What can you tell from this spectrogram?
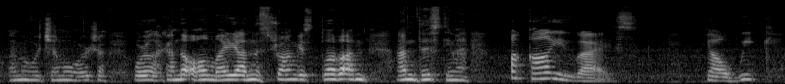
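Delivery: a hint of a pompous self-proclaimed witch; mocking their grand boasts lightly; mock boastful witch. Mocking fake witches bragging to her viewers, lightly pompous.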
